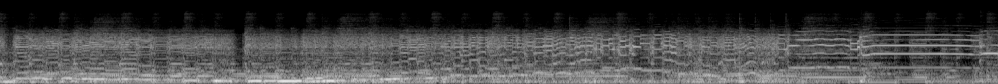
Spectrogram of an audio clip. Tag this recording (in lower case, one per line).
guitar
plucked string instrument
musical instrument
music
